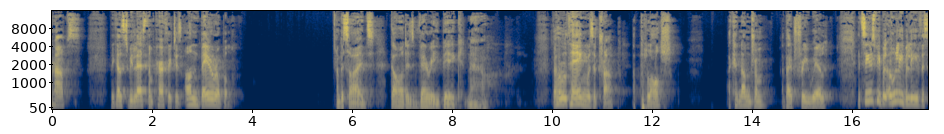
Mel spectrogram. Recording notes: delivered at the British Museum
